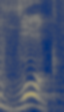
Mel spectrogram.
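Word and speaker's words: vogue: देखो वोग, यहाँ पे क्या बोल रहे हैं हम? वोग बोल रहे हैं, यू बिल्कुल साइलेंट है ना।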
